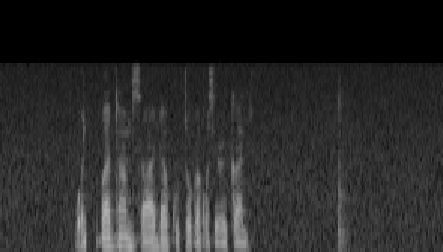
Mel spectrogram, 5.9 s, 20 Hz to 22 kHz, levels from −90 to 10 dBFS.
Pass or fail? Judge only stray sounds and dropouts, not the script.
fail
